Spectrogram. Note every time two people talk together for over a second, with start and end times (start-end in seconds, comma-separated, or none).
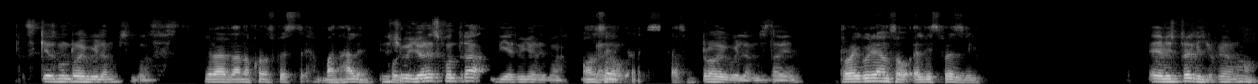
none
